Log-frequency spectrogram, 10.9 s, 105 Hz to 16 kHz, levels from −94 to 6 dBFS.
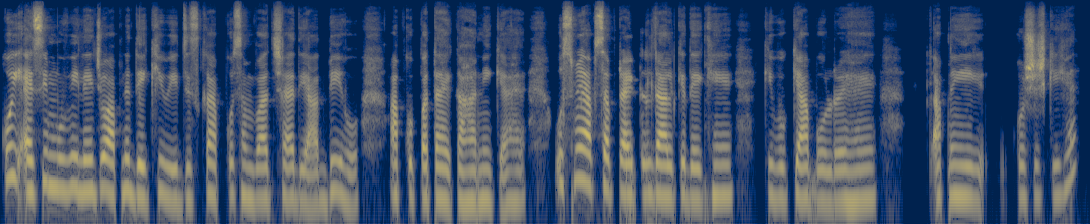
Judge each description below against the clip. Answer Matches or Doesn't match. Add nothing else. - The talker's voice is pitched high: Matches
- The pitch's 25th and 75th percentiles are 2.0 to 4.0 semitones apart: Matches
